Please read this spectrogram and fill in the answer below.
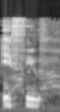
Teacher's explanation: If 跟 you 连读，辅音加半元音 y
